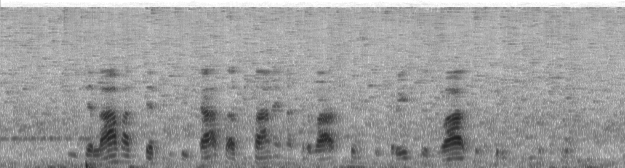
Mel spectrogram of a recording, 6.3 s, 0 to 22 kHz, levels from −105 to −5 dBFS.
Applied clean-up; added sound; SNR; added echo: classical method log-MMSE.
